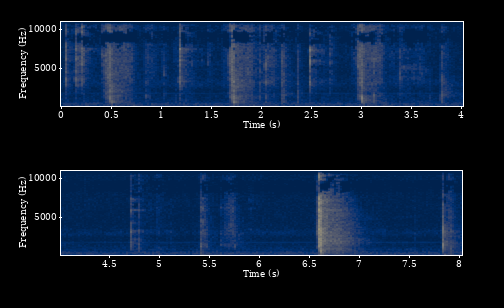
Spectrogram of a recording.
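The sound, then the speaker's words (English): A very sharp kitchen knife cutting through food, giving several crisp cutting knocks at an uneven pace with quiet gaps between them, and one louder chop near the end. “When you're cutting with a knife like this, you always kind of want to stay in right here when you're cutting, so it's easier on your wrist.”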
